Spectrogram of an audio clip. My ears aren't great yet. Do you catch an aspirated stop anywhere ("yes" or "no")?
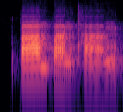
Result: yes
